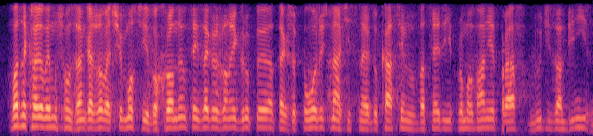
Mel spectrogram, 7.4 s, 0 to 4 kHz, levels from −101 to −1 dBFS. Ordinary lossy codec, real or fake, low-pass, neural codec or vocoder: AAC, 24 kbps; fake; 3.6 kHz; codec, 16 kHz, 0.8 kbps, ZipCodec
